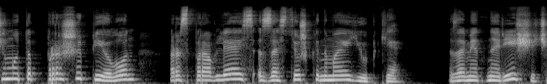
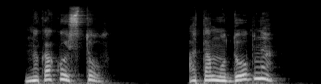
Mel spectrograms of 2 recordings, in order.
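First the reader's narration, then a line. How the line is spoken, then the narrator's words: Nervous, shaky breath. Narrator (Russian): Прерывисто вздохнув, спросила я, разволновавшись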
